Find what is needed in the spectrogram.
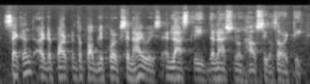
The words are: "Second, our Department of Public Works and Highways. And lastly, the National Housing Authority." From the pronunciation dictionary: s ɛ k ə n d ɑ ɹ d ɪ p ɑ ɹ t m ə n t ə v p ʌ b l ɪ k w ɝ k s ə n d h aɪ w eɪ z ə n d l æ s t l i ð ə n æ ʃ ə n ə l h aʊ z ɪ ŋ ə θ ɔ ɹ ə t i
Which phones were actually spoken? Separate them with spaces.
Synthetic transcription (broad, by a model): s ɛ k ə n d ɑ ɹ d ɪ p ɑ ɹ t m ə n t ə v p ʌ b l ɪ k w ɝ k s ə n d h aɪ w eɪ s ə n d l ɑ s t l i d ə n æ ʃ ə n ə l h aʊ s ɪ ŋ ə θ ɔ ɹ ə t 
